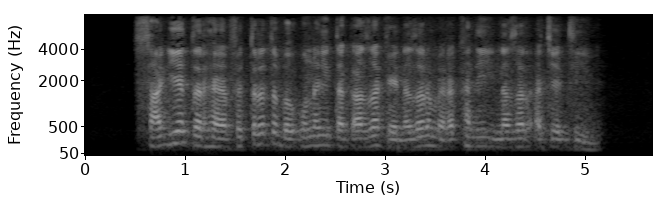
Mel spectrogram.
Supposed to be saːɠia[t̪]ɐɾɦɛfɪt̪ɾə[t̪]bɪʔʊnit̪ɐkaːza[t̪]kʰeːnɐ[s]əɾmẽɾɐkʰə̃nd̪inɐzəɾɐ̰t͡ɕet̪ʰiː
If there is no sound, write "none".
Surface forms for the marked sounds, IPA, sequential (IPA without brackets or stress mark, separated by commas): t̪, t̪, none, z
